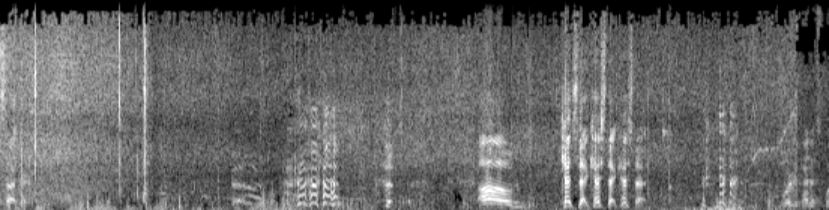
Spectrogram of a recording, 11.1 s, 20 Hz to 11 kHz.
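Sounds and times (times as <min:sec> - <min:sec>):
wind noise on microphone: 0:00.0 - 0:11.0
person calling out or laughing: 0:03.0 - 0:05.4.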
